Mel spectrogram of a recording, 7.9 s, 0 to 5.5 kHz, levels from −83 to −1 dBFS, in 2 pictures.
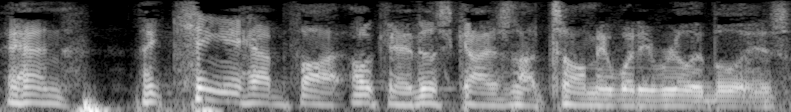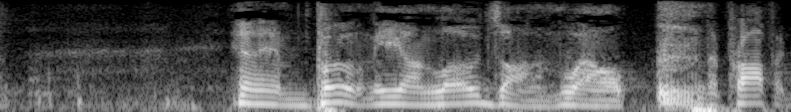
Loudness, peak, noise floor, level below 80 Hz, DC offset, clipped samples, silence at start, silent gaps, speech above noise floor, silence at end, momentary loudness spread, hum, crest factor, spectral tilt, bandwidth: -18 LUFS; 0 dBFS; -39 dBFS; -28 dBFS; under 0.1%; under 0.1%; 0 s; none; 22 dB; 0 s; 6 LU; none; 18 dB; -8.5 dB/octave; 5.4 kHz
